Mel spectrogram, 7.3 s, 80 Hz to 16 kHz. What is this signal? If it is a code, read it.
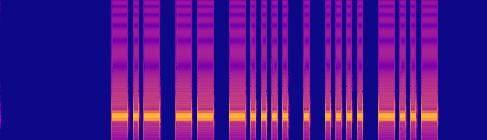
Morse code, heard as a keyed tone, about 15 wpm, 700 Hz. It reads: KM6EHX
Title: USA Call Signs - 6 Characters - Repeated 2x - 15wpm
